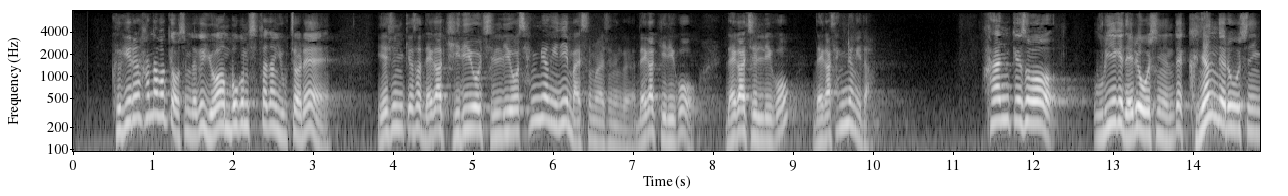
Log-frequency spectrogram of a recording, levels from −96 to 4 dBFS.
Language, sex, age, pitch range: Korean, male, 30-49, 135-220 Hz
